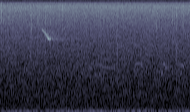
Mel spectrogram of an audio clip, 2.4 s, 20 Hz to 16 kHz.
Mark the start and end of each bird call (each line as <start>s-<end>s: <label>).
1.2s-2.4s: Erckel's Francolin (Pternistis erckelii)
